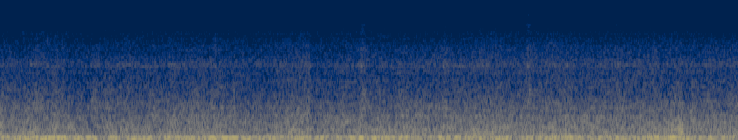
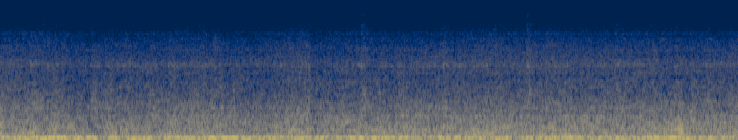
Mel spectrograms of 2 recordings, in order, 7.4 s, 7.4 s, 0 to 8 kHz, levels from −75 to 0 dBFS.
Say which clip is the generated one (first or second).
second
